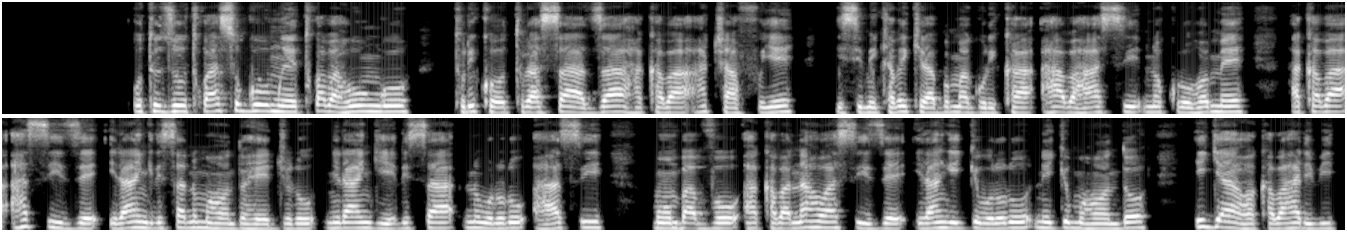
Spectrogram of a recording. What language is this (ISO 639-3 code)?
run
